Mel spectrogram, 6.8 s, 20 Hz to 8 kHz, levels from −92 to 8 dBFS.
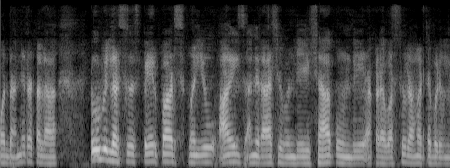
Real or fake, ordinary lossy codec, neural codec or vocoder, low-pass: fake; AAC, 32 kbps; codec, 44.1 kHz, 2.6 kbps, DAC; 7.2 kHz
